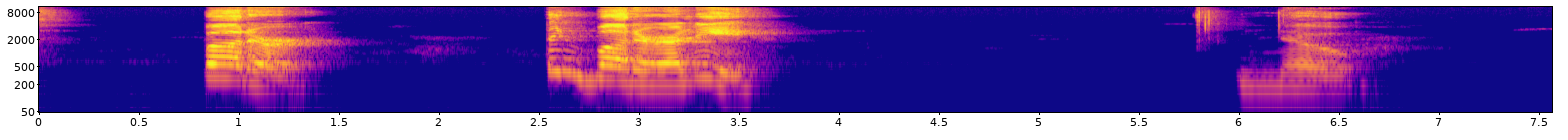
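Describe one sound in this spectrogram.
A woman speaks clearly and slowly into a close microphone, in short phrases with pauses.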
